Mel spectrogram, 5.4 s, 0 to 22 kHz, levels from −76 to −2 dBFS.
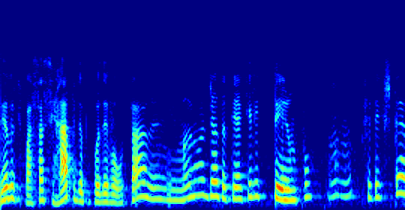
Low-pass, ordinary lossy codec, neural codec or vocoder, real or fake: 7.2 kHz; none; none; real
